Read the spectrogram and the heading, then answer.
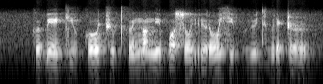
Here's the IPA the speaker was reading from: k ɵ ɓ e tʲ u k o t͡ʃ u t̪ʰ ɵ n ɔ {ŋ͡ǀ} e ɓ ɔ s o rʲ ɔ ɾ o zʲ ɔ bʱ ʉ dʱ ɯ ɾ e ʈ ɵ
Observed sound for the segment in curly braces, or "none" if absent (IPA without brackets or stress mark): n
